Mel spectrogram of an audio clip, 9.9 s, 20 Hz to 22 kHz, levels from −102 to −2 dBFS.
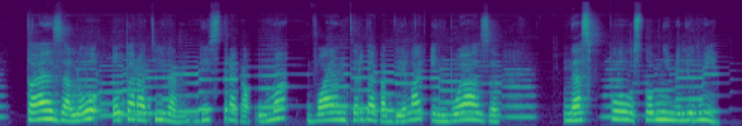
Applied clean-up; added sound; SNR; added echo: neural mask model RNNoise.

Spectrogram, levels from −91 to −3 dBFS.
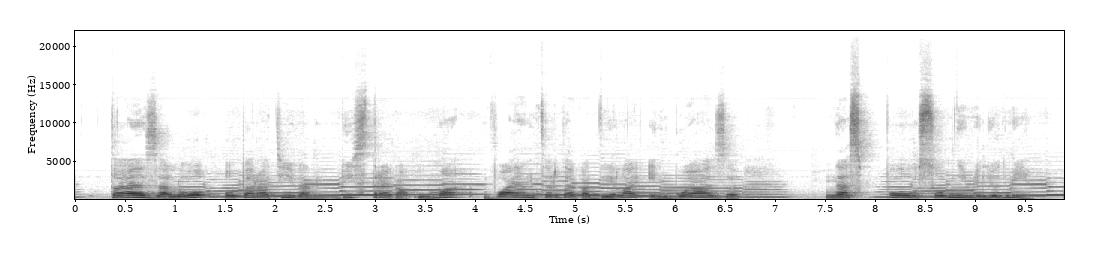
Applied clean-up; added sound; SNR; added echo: none; Wind instrument, woodwind instrument; 9 dB; none.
